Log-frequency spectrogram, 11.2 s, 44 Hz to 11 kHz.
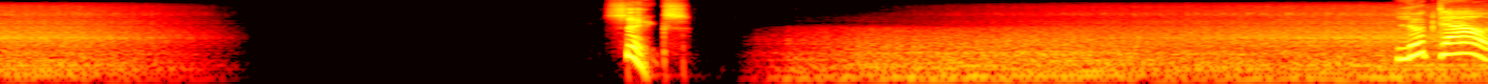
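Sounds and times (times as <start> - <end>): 
bus engine roaring: 0.0 - 1.8, 5.6 - 11.1
speech: 4.6 - 5.2, 10.5 - 11.1.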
